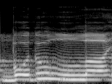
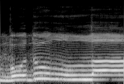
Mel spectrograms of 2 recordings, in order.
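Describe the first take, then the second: First: The vowel before 'llah' is kept short. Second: The same.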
